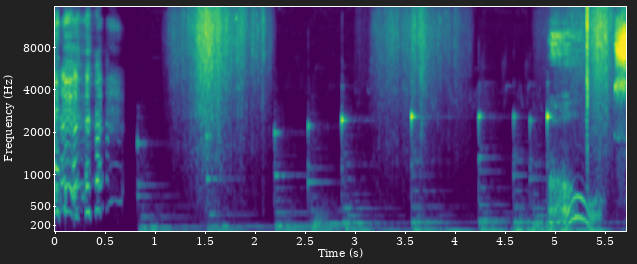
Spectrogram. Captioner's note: all giggle; bush rustling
